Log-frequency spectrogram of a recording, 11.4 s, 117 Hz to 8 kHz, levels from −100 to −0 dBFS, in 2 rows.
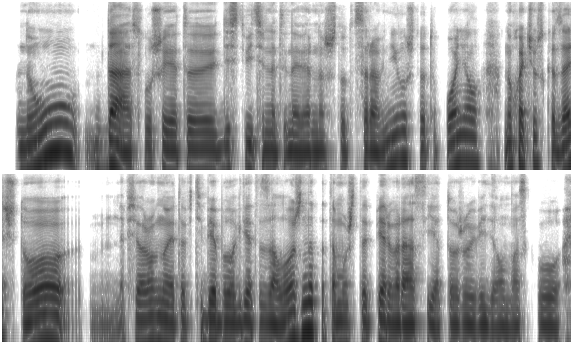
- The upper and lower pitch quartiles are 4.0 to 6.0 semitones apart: No, average, 3.0 semitones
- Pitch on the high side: No, low, 100 Hz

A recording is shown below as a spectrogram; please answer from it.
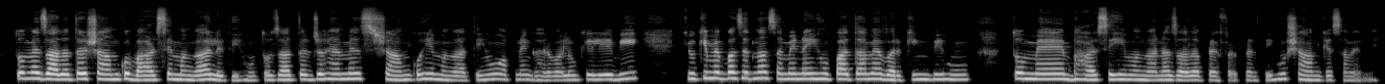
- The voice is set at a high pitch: Yes, high, 225 Hz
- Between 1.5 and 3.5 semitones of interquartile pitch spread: Yes, average, 3.1 semitones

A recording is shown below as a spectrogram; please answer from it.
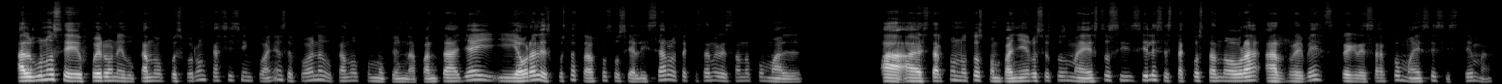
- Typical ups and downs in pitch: Yes, average, 3.5 semitones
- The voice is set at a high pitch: No, medium, 165 Hz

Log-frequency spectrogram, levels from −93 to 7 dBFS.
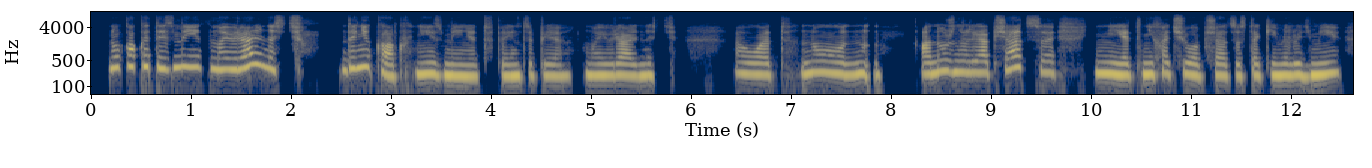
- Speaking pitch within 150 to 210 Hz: No, high, 225 Hz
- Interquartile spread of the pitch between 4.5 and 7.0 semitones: Yes, average, 4.8 semitones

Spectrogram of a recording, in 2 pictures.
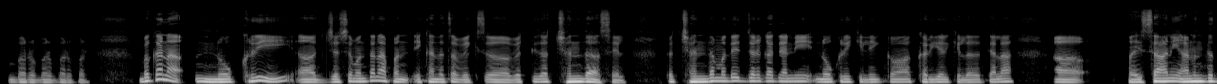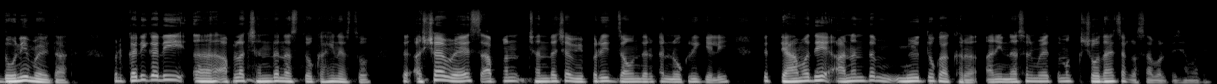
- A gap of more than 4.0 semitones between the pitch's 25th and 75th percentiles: Yes, average, 4.5 semitones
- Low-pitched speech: Yes, low, 130 Hz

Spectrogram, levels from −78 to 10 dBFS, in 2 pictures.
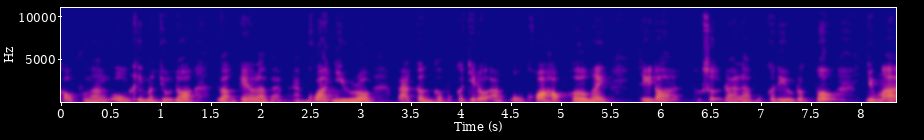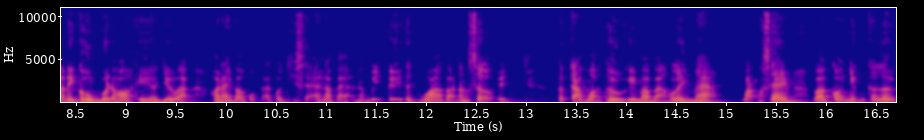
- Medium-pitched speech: Yes, medium, 145 Hz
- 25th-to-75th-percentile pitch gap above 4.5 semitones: No, average, 4.1 semitones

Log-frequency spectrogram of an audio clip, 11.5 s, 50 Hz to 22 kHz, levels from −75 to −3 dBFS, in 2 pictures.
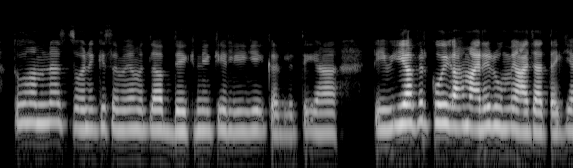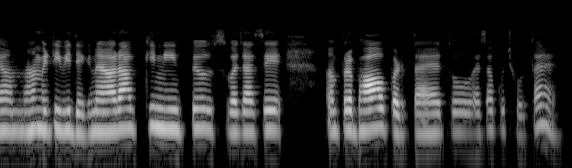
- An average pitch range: No, narrow, 2.1 semitones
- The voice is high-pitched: Yes, high, 200 Hz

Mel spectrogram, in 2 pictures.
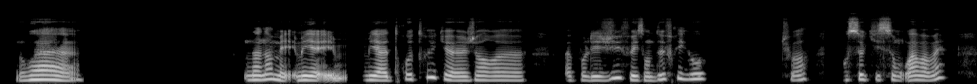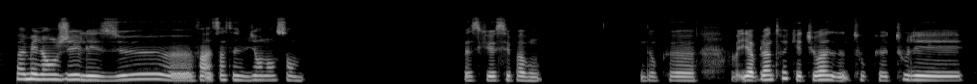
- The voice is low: No, high, 200 Hz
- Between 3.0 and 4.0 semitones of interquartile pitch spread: No, narrow, 2.6 semitones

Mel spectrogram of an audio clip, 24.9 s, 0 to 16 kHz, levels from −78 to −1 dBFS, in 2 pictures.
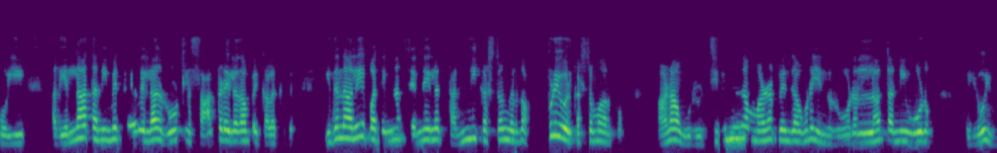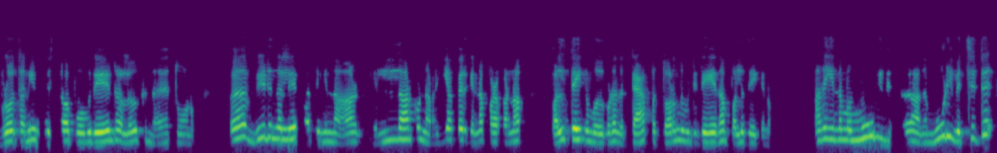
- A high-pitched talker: Yes, high, 215 Hz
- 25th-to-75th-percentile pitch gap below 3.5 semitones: No, average, 4.2 semitones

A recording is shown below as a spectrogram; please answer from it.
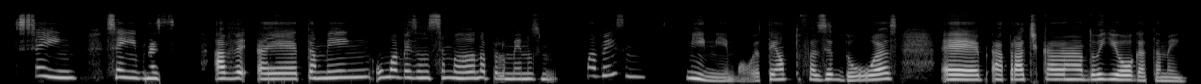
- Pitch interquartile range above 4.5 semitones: Yes, average, 5.1 semitones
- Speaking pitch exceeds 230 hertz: Yes, very high, 255 Hz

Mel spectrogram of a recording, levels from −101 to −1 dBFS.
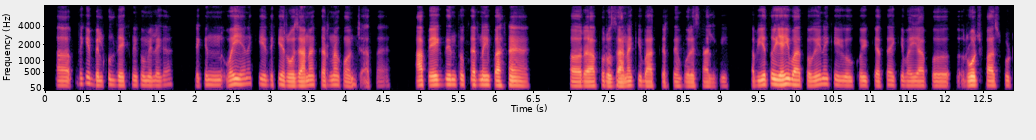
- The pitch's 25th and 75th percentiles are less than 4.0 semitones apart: Yes, average, 3.0 semitones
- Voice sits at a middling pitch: No, low, 115 Hz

